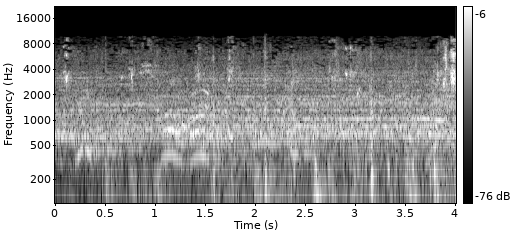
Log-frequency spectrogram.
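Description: A basketball bouncing on a hardwood court during live play, with scattered short thuds and faint voices calling out in a largely empty arena.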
